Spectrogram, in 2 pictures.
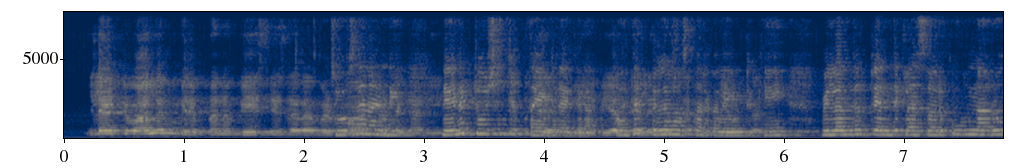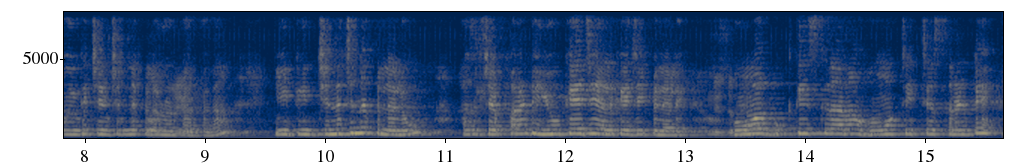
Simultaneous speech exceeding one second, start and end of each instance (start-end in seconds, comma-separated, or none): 4.0-5.8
